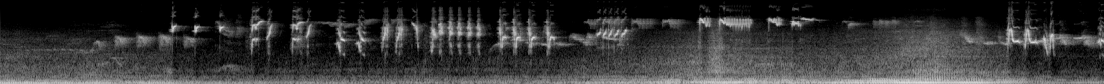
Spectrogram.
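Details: Active orange-headed thrush song, used to provoke other birds into singing: a rapid stream of sharp high clicks and chips with varied whistled fragments, a quieter stretch of low rumble, then more high chirps.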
